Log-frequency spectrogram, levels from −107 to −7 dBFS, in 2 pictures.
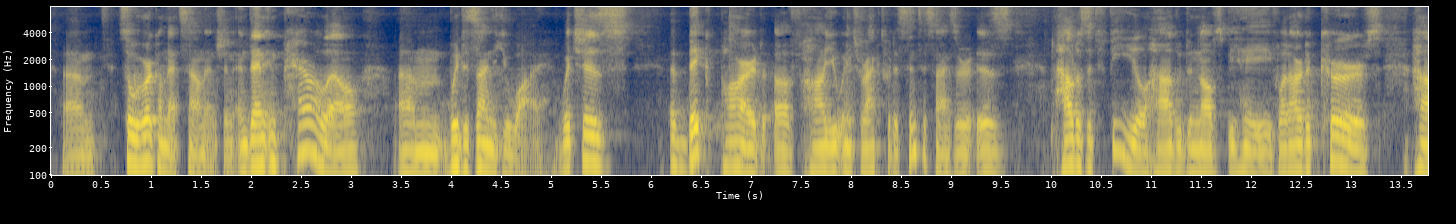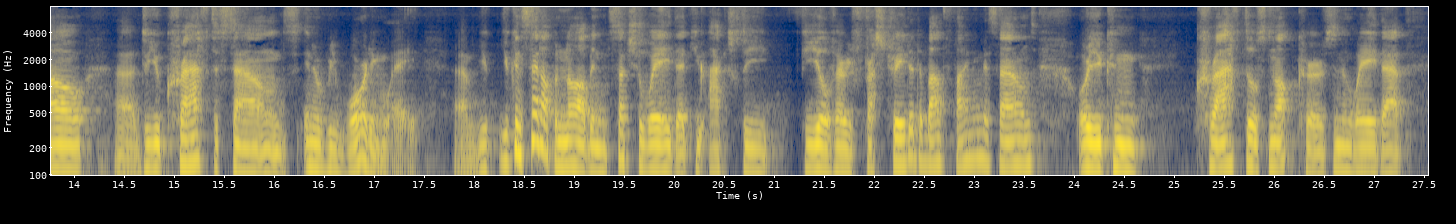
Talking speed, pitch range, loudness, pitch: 190 wpm, 95-120 Hz, -19 LUFS, 105 Hz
